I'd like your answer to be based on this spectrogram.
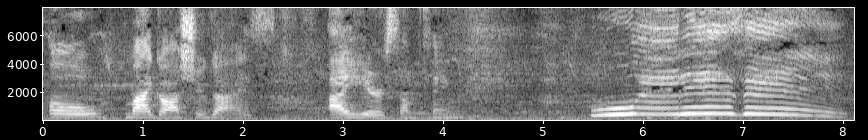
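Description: High-voiced woman vlogging from her phone. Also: very slow, music in the background. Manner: chatty, addressing viewers as you guys. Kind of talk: casual travel vlog. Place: in a car, then inside a farm supply store. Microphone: phone at arm's length.

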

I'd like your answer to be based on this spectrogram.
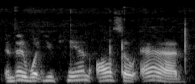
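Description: A man's voice: sits high, moderate pace, a little hiss or hum, rough recording. A man in his thirties, a chef giving a casual, chatty outdoor cooking demonstration while sitting on a rock in open grassland. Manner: upbeat, chatty, easygoing.

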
